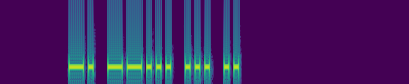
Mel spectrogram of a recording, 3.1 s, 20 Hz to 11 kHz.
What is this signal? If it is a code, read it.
Morse code, heard as a keyed tone, about 28 wpm, 700 Hz. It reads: N7SI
